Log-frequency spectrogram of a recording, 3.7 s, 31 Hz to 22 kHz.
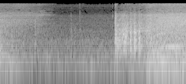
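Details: Nissan Pathfinder cranked on a Maxwell 16V 500F supercapacitor alone, with the battery negative disconnected and alligator-clip connections. It gives a short, brisk crank, then catches cleanly and settles into a steady idle. Cranking is normal.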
